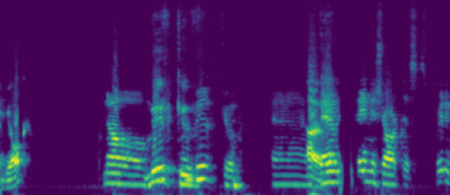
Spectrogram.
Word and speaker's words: Myrkur: But, I think the Myrkur album was really good.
